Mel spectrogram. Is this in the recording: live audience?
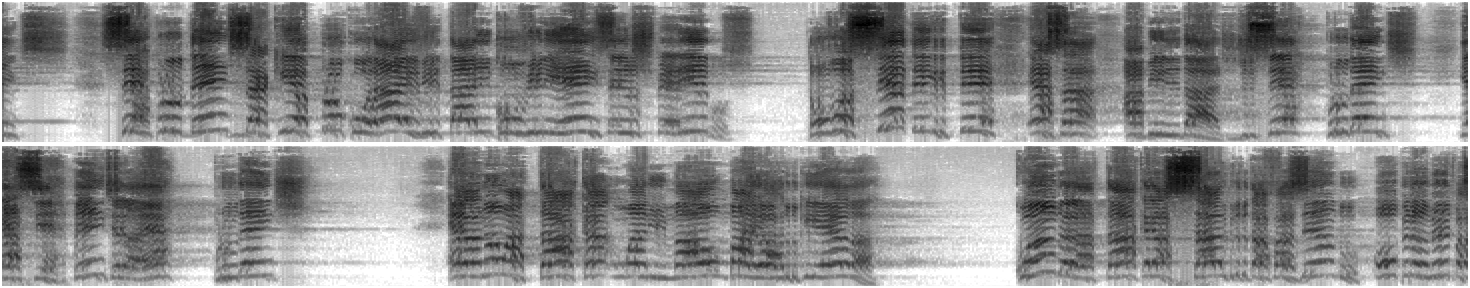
yes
